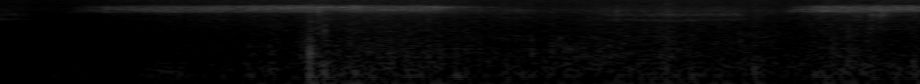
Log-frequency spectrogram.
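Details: Sleeping Boxer named Buddy snoring away, a steady airy wheeze running through the breaths, with one brief louder snort near the middle.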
